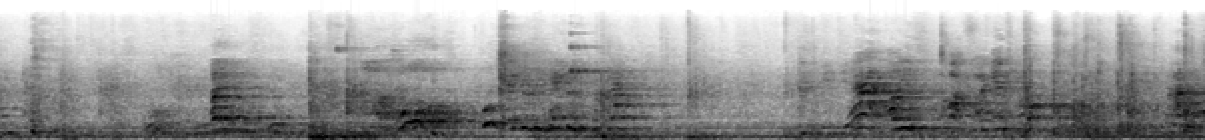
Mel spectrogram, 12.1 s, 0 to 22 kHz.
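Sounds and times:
players shouting in a gymnasium: 1.5 - 6.8.

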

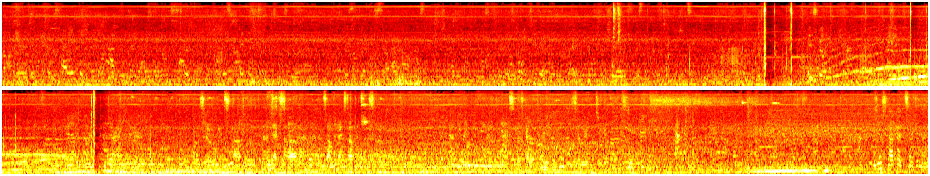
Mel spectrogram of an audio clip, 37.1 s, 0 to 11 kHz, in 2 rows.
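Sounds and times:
bus drive whine rising: 0.0 - 37.0
bus ride noise: 0.0 - 37.0.

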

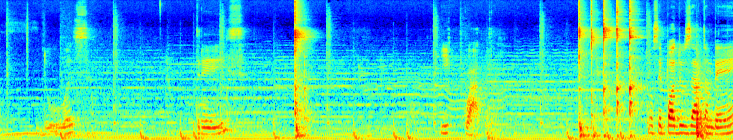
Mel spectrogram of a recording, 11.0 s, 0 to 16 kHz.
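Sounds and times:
background music: 0.0 - 11.0
plastic measuring spoon knocking: 4.4 - 4.7, 8.7 - 9.6.

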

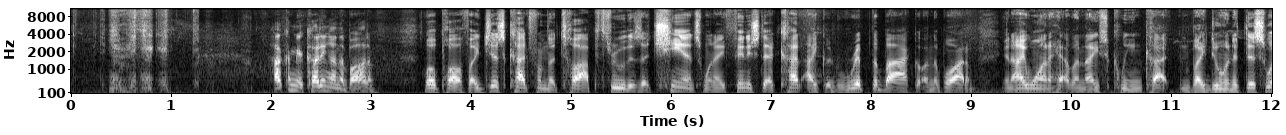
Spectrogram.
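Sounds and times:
handsaw scraping into root: 0.0 - 1.9.

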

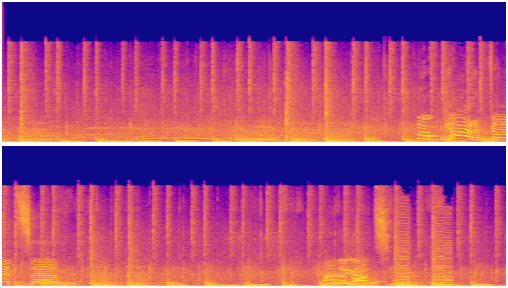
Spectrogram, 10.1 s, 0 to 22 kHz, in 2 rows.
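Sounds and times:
live band upbeat instrumental: 0.0 - 10.0.

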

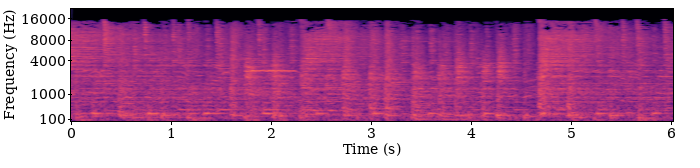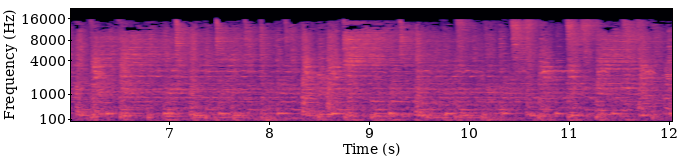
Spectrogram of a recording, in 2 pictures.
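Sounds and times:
drum kit steady beat: 0.0 - 12.0
steelpans playing rapid notes: 0.0 - 12.0.

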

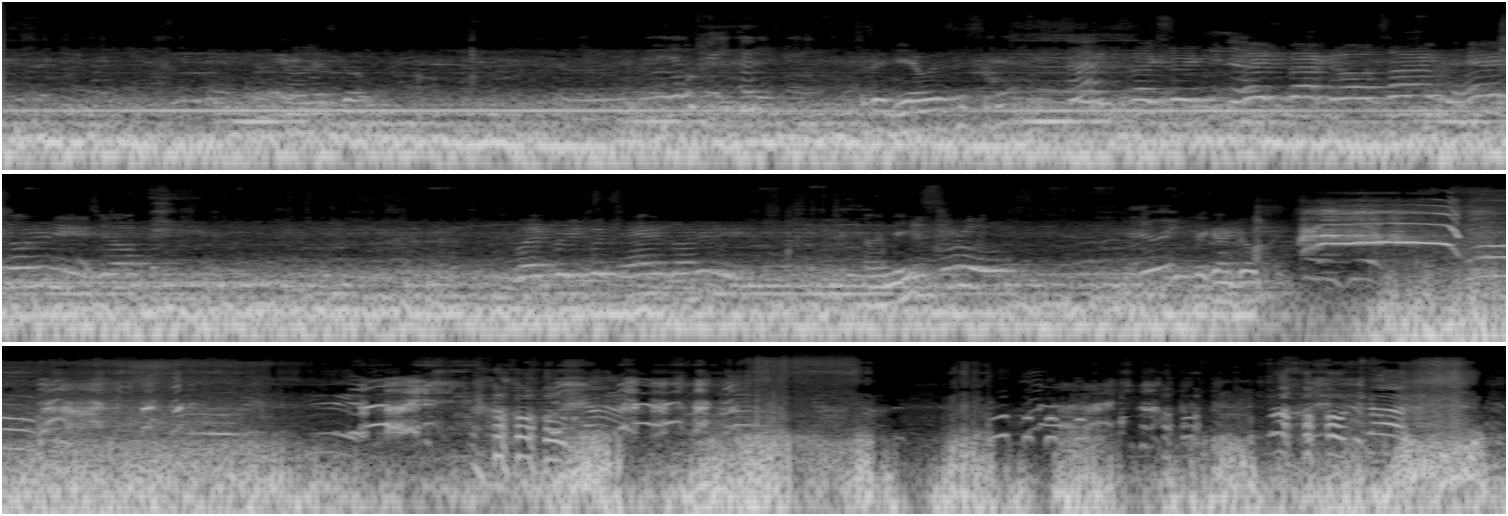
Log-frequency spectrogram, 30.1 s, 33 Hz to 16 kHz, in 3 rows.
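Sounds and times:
steady low hum: 0.0 - 30.0
wind on microphone: 18.9 - 30.0.

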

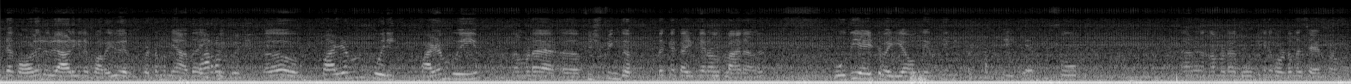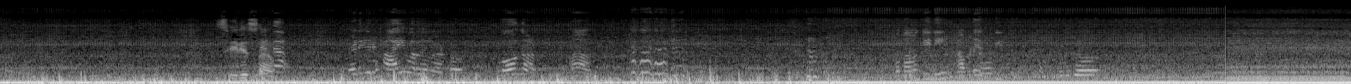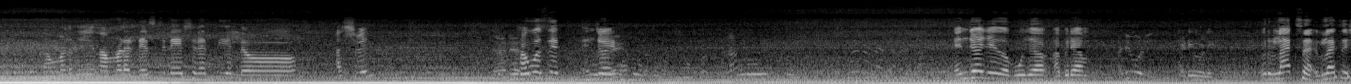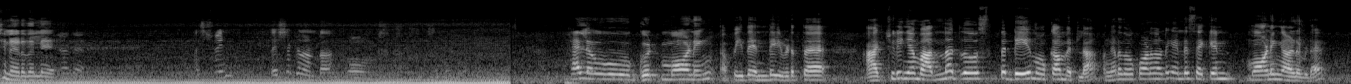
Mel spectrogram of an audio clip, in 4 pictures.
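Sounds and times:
people talking: 0.0 - 11.0, 11.6 - 24.7, 25.6 - 41.7, 42.4 - 45.6, 46.2 - 53.9
motorboat engine droning: 0.0 - 45.8.

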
